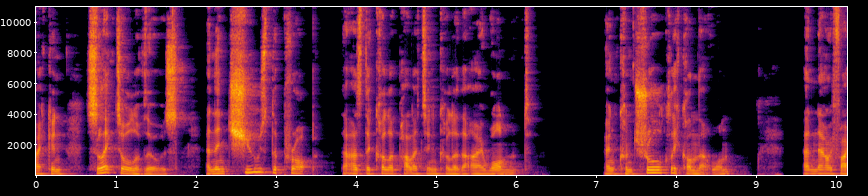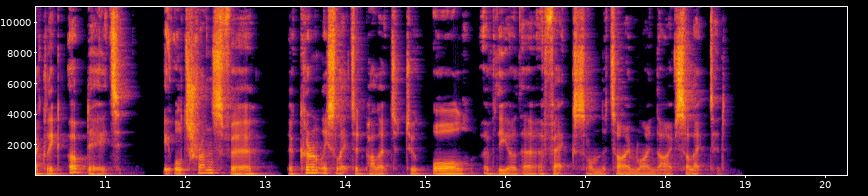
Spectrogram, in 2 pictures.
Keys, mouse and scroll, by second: 7.5 ctrl+click, 10.9 click.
